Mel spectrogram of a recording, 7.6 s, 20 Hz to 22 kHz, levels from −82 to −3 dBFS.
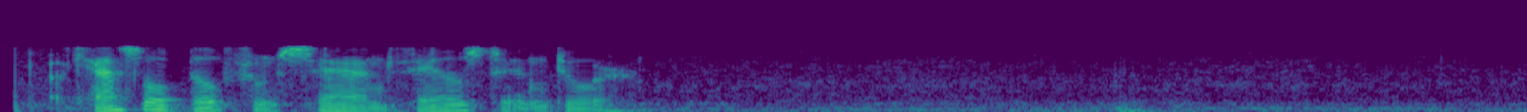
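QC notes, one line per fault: Throughout: iLBC codec. Nothing above 4 kHz survives. Speech sounds clear but rough and synthetic, which fits the 13.33 kbps mode with 30 ms frames.
2.91–2.98 s and 5.87–5.91 s: lost iLBC frames. The decoder repeats the last pitch cycle with noise, giving brief buzzy held vowels. The gaps match about 60 ms and 30 ms. Speech recovers at once.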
